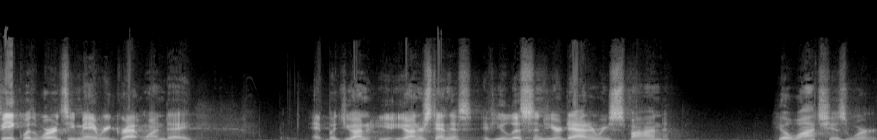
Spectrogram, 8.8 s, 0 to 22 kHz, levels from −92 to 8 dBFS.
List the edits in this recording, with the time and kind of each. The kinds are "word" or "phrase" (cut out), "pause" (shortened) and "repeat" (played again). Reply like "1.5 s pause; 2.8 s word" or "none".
none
